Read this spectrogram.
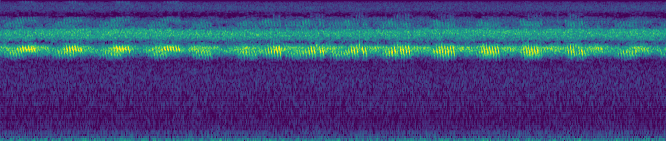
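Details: Swamp crickets at night keeping up a continuous high chirping chorus, rapid pulses repeating steadily throughout, with fainter high trills above and a low droning rumble beneath.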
